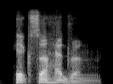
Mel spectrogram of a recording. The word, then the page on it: hexahedron: British English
